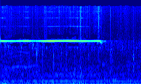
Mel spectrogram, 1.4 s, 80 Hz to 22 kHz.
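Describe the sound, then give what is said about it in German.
A thin, modest whistle of the Spanisch-Brötli-Bahn steam locomotive in Baden, 1937: one steady high-pitched tone held for about a second, then cut off, over a low continuous rumble. “Dieses schamhafte, bescheidene Pfeifen? Das ist der Pfiff der Spanisch-Brötli-Bahn-Lokomotive.”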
